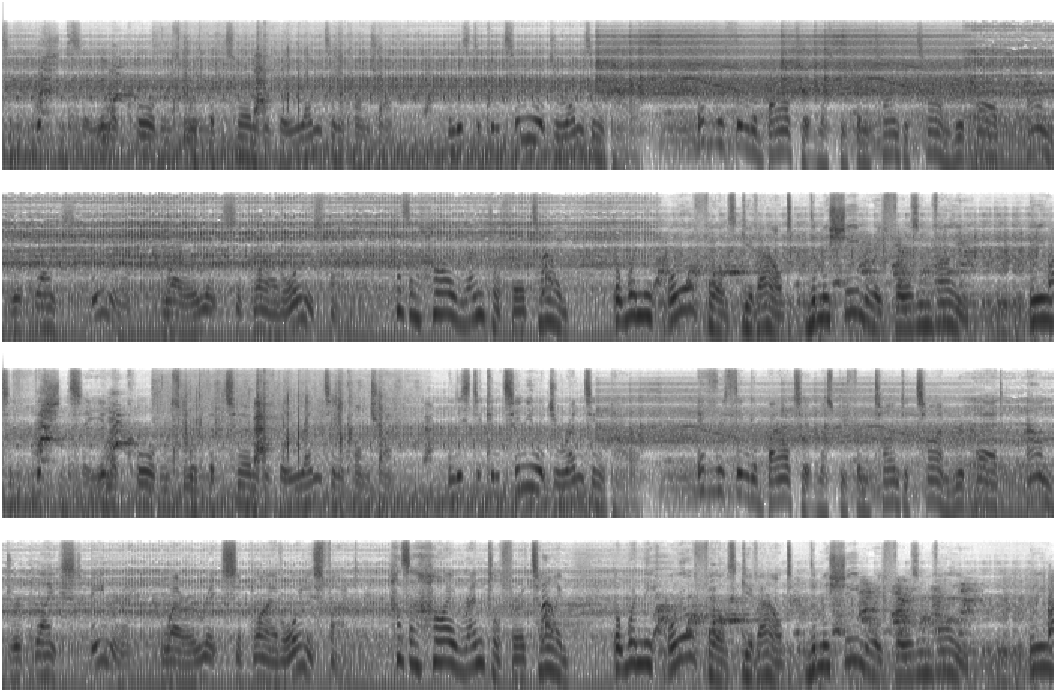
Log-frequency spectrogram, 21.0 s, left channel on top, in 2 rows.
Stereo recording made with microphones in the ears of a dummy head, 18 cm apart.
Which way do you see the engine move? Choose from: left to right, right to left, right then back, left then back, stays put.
stays put.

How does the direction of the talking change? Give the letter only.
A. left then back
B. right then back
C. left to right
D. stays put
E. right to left
E.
